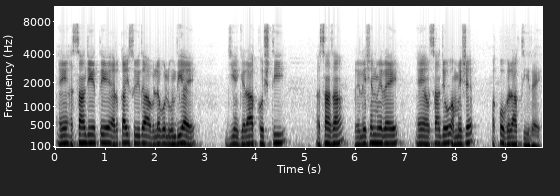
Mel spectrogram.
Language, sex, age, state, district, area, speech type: Sindhi, male, 45-60, Maharashtra, Thane, urban, spontaneous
